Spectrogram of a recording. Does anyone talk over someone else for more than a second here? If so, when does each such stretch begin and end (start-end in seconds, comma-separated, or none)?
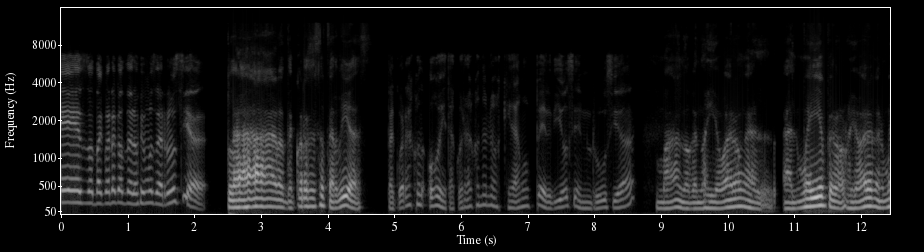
none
